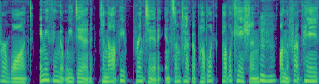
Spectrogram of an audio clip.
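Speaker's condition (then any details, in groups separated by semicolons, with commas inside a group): Cleft lip and palate; present since birth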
